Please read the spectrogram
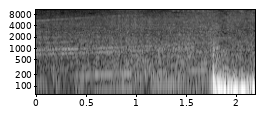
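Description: Electronic logo-intro sound design: faint rising synth sweeps over a low hum, then a sudden heavy bass hit near the end as the logo lands.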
